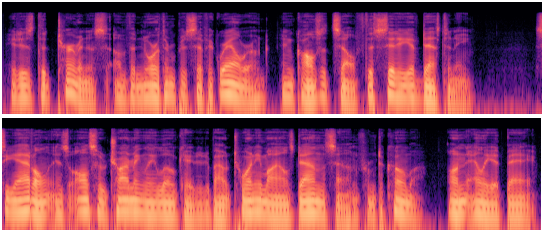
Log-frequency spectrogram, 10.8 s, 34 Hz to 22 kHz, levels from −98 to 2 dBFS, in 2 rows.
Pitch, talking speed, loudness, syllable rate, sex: 80 Hz, 180 wpm, -19 LUFS, 5.6 syllables/s, male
